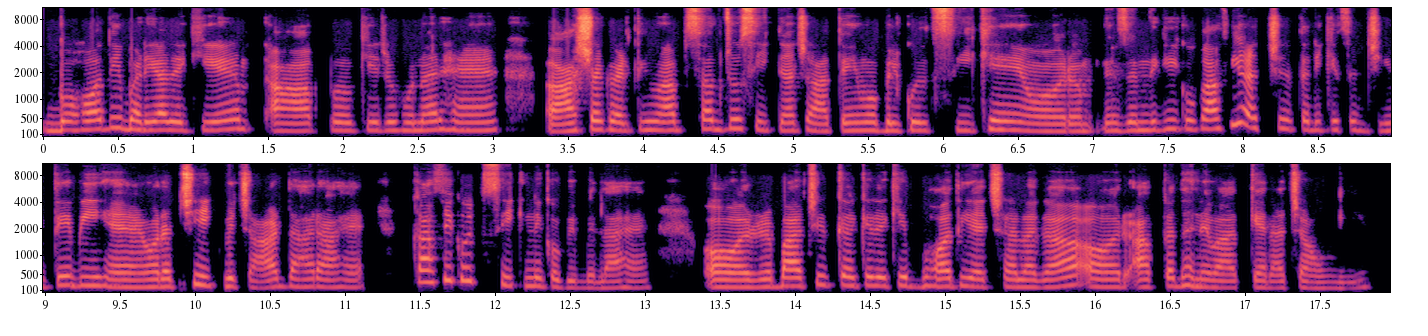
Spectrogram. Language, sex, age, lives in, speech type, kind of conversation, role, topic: Hindi, female, 20-24, India, conversation, podcast, host, नया हुनर सीखने का आपका तरीका क्या है?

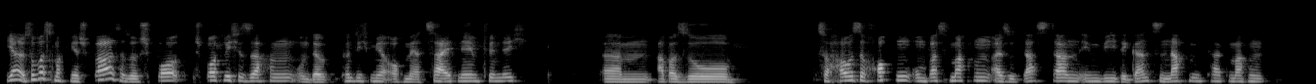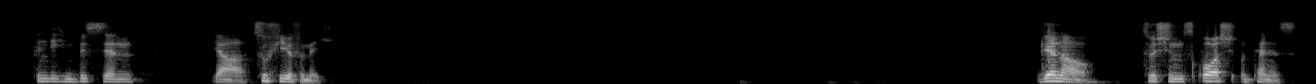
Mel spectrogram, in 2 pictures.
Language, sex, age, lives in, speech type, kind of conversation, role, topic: German, male, 30-34, Germany, conversation, advice, user, Wie finde ich Zeit, um ein neues Hobby zu beginnen?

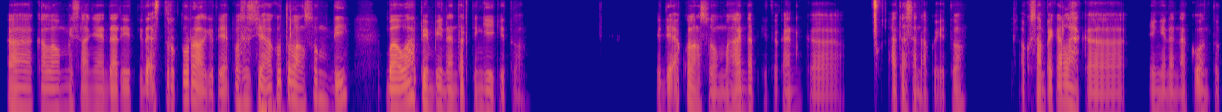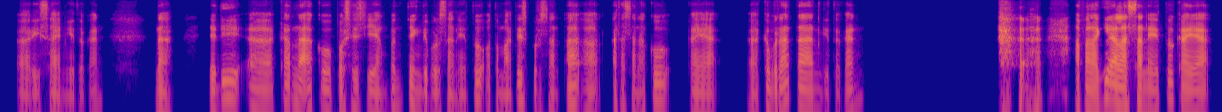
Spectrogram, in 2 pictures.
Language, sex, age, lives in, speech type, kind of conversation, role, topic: Indonesian, male, 35-39, Indonesia, conversation, podcast, guest, Menurutmu, mengapa keluargamu memutuskan untuk hijrah pada waktu itu?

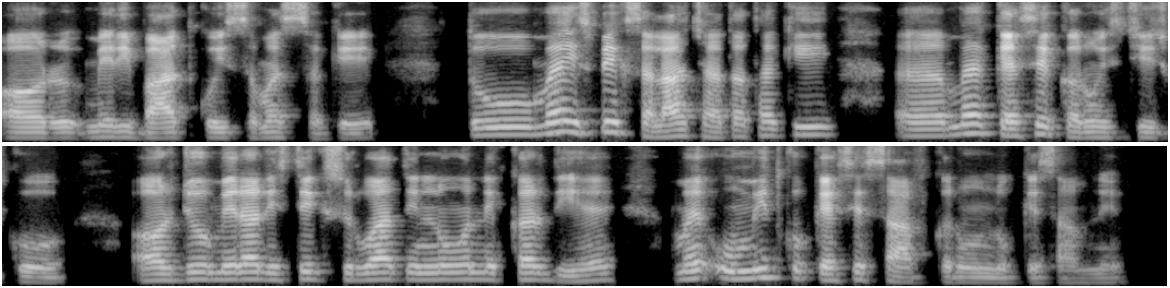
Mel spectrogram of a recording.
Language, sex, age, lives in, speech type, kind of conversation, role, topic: Hindi, male, 45-49, India, conversation, advice, user, रिश्ते की शुरुआत में अपनी अपेक्षाएँ और संवाद कैसे स्पष्ट करूँ?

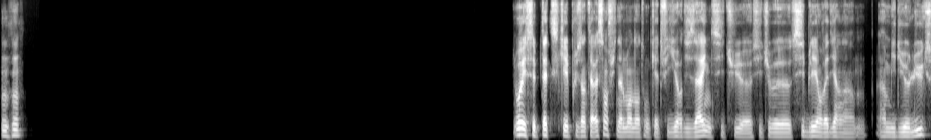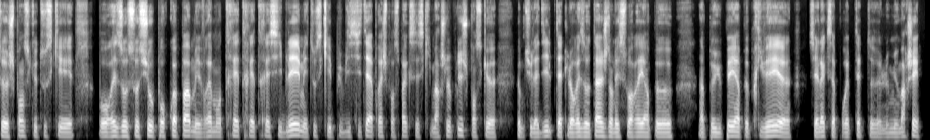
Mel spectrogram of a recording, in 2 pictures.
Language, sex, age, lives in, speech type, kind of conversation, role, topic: French, male, 20-24, France, conversation, podcast, host, Peux-tu me parler d’un échec qui t’a appris quelque chose ?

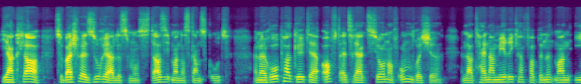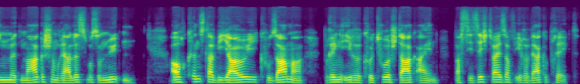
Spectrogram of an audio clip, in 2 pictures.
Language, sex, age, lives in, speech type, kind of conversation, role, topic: German, male, 18-19, Germany, read, expert-assistant, expert, Warum finden manche Menschen moderne Kunst faszinierend, während andere sie ablehnen? Welche Rolle spielen dabei Kultur und Erziehung?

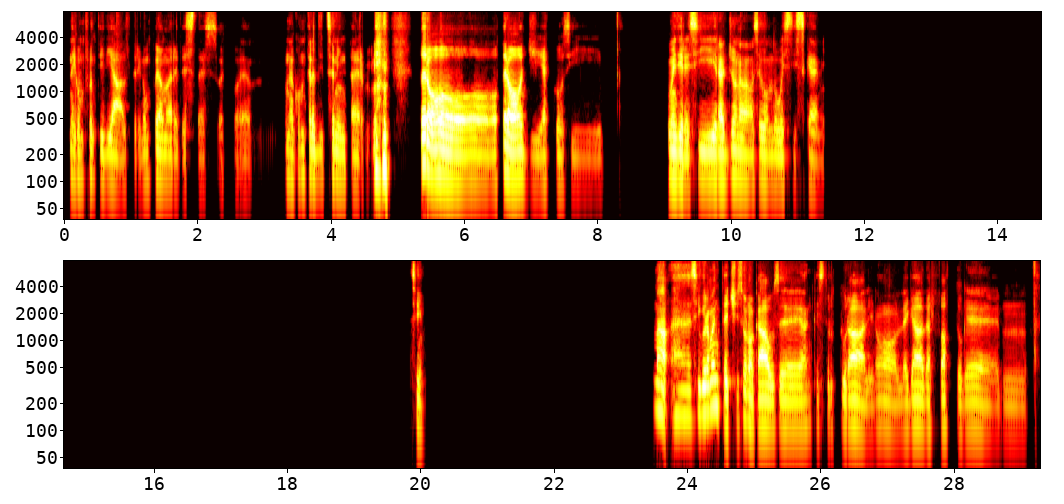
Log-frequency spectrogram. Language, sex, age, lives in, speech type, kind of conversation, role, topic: Italian, male, 30-34, Italy, conversation, podcast, guest, Perché ci si sente soli anche quando si è in mezzo alla gente?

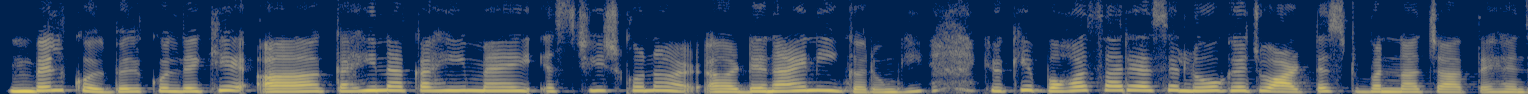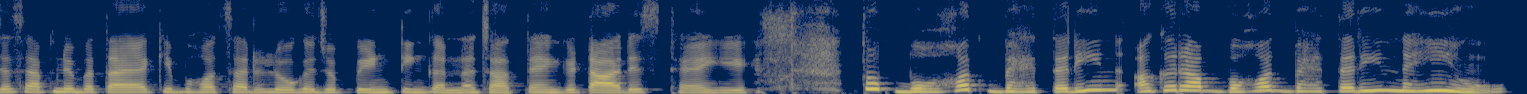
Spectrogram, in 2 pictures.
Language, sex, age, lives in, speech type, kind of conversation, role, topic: Hindi, female, 20-24, India, conversation, podcast, guest, क्या आपने कभी अपने जुनून और आमदनी के बीच समझौता किया है?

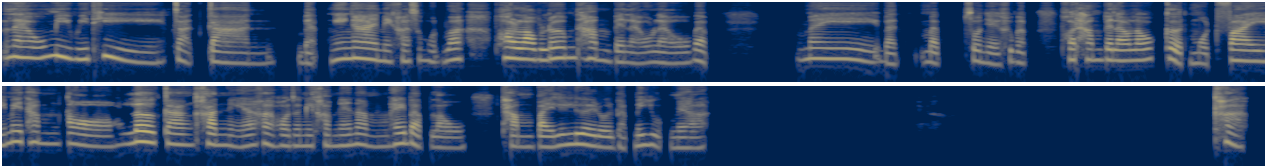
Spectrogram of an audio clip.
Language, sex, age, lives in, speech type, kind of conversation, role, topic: Thai, female, 30-34, Thailand, conversation, podcast, host, ทำยังไงถึงจะทำงานอดิเรกให้เป็นกิจวัตรได้?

